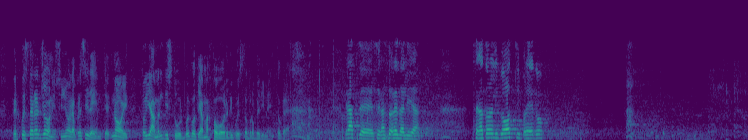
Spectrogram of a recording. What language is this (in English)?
Italian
